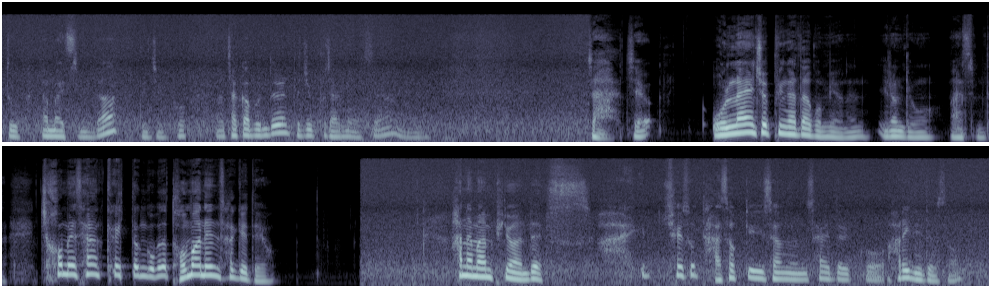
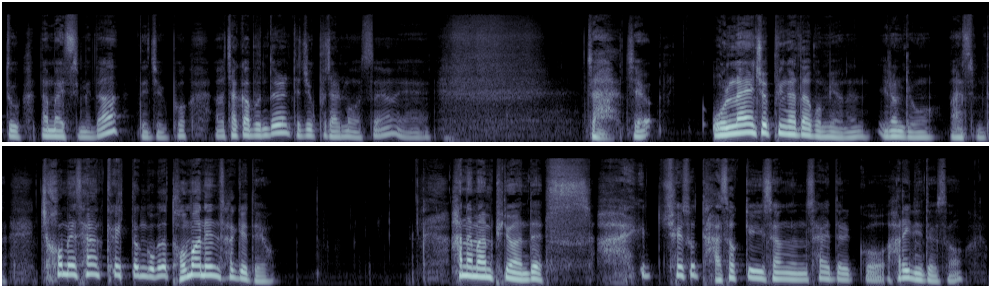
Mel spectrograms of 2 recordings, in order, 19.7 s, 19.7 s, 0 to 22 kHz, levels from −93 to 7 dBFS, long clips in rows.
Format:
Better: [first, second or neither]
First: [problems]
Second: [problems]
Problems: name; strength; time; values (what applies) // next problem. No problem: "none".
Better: second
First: hiss; noticeable; until 6 s and from 13 s on; 20 dB below the speech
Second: none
